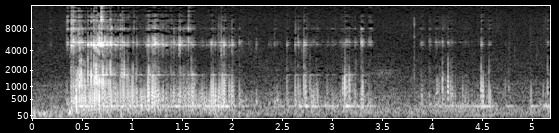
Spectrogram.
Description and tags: Rolling Bottle 02
Sounds made by rolling a small glass bottle across concrete.
bottle, glass, roll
